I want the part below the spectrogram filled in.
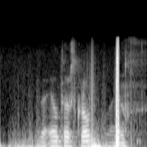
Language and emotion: Russian, neutral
